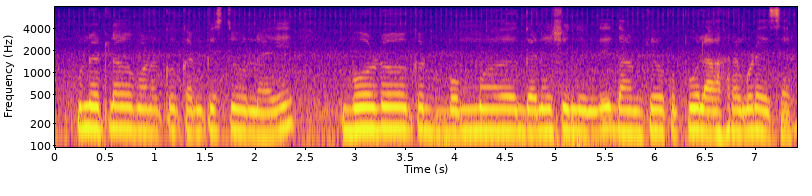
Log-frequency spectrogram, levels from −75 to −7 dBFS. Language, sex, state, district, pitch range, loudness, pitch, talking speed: Telugu, male, Andhra Pradesh, Krishna, 150-165 Hz, -14 LUFS, 155 Hz, 115 wpm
